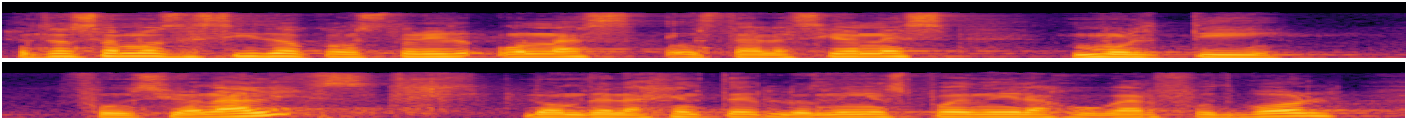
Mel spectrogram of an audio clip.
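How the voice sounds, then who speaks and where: A Mexican pastor delivers a conference sermon in a Mexican Spanish accent, cracking jokes and putting questions to the audience. His voice is a little high and warm, at a normal speed. A long hall reverb surrounds him.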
